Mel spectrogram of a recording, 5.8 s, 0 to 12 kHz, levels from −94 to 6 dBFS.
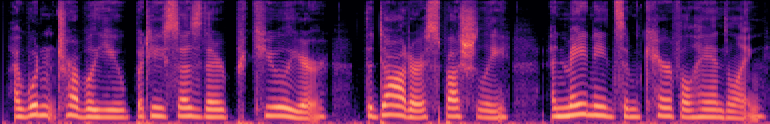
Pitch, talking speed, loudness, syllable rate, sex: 215 Hz, 165 wpm, -16 LUFS, 5.7 syllables/s, female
